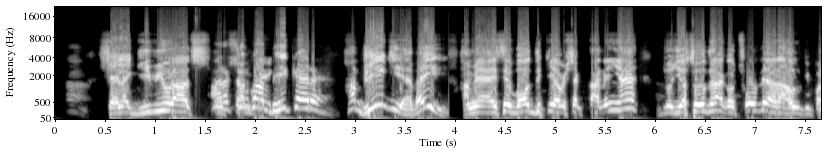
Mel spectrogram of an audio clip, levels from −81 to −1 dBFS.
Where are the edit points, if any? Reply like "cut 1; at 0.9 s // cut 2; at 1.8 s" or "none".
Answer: cut 1; at 3.9 s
